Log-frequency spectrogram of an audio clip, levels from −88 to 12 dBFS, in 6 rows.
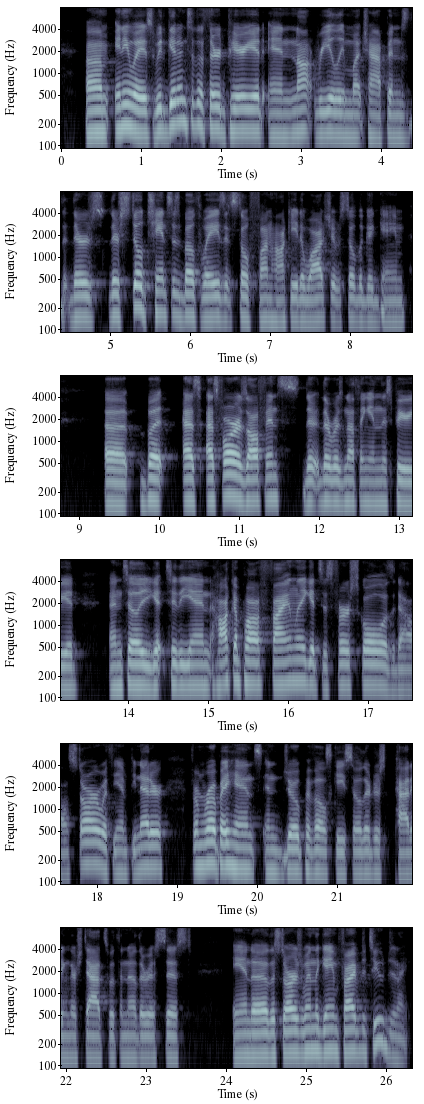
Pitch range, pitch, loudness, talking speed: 135-160 Hz, 145 Hz, -22 LUFS, 205 wpm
